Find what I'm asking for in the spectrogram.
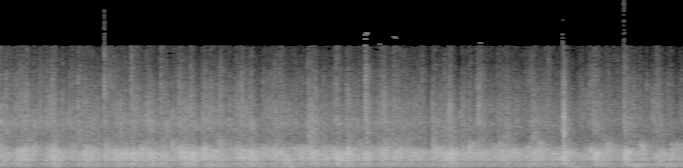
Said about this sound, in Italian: Vi chiederei subito un applauso per cominciare.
